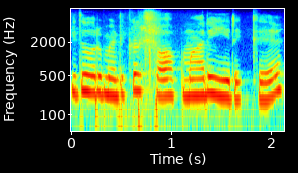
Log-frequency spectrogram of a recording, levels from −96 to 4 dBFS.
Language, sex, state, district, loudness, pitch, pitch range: Tamil, female, Tamil Nadu, Nilgiris, -13 LUFS, 225 Hz, 220-255 Hz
